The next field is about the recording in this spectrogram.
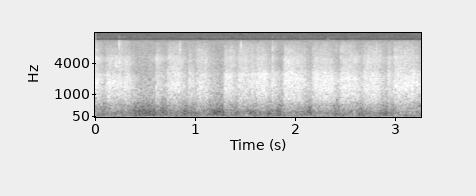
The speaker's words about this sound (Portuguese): Dê um aplauso bem forte ao Messias.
